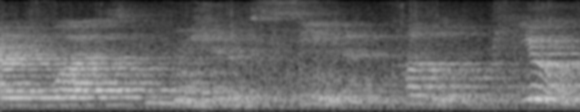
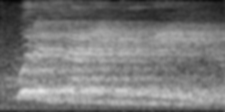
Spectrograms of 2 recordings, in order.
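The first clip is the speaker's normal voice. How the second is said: raised, louder mock exasperation; mocking question; 6 semitones higher, 5 dB louder, faster than usual. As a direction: scoff at the silly word. Mocking William's made-up words.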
